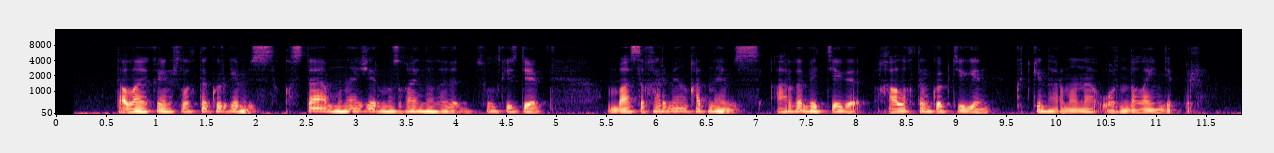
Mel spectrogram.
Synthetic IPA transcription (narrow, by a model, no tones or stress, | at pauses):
t̪ʰɑ̰lˠɑjqʰijənʃəlˠəq̚t̪əkʲʰɵɾɡʲe̞nbɪzqʰə̥st̪ɑmənɑʒe̞ɾmʊzʁɑːjnɑlˠɑd̪əso̞lˠkʲʰe̞zd̪e̞ | bɑsəqʰɑɾme̞ɴqʰɑt̪ənɑjməz̥ɑɾʁəbe̞t̪ːe̞ɡʲɪ̰χɑlˠəqt̪əɴkʲʰɵpt̪e̞ɡʲe̞ŋkʲʰʏ̥t̪kʲe̞nɑɾmɑnə̰wʔo̞̰ɾənd̪ɑlˠɑjənd̪e̞p̚t̪ɪɾ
